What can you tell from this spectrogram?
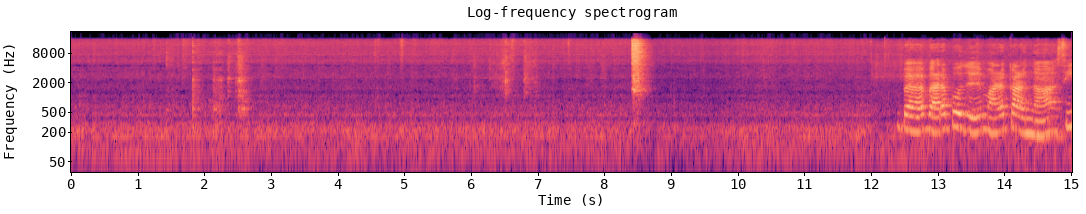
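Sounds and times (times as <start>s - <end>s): pot and utensil clinks: 8.4s - 8.8s.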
